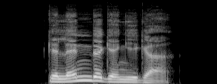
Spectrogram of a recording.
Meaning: 1. comparative degree of geländegängig 2. inflection of geländegängig: strong/mixed nominative masculine singular 3. inflection of geländegängig: strong genitive/dative feminine singular
- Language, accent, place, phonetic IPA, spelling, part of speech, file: German, Germany, Berlin, [ɡəˈlɛndəˌɡɛŋɪɡɐ], geländegängiger, adjective, De-geländegängiger.ogg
